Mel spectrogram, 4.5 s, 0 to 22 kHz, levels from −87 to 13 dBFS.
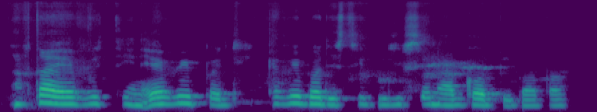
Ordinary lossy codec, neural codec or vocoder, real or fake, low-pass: none; autoencoder, 48 kHz, 128 numbers a frame, DAC-VAE, trained on Japanese speech; fake; none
